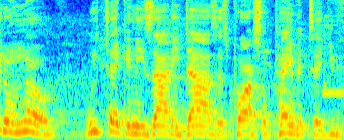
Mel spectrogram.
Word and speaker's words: Adidas: You know, for years, I thought this dude was just calling the shoes Adidas to be funny. And I used to say it all the time just to be silly, until I realized that was actually the correct way to say the name of the shoes.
